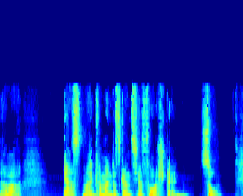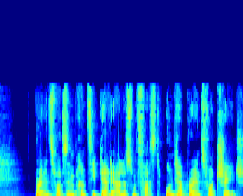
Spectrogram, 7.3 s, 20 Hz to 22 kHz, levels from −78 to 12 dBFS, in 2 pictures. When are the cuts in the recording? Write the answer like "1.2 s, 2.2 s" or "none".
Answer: 2.9 s, 4.6 s, 5.3 s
